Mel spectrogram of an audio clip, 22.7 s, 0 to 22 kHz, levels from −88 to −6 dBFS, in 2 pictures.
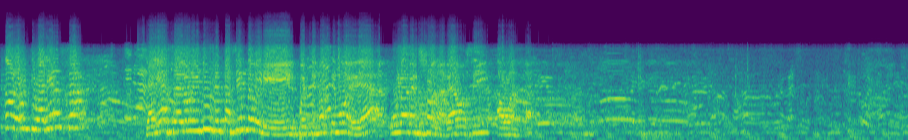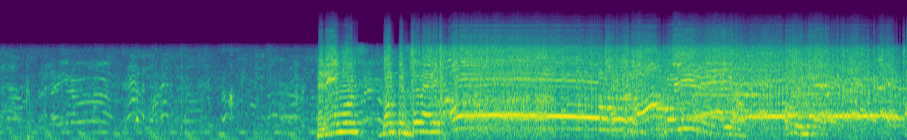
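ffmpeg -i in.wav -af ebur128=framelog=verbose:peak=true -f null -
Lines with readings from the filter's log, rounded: Integrated loudness:
  I:         -11.9 LUFS
  Threshold: -23.4 LUFS
Loudness range:
  LRA:        16.5 LU
  Threshold: -33.7 LUFS
  LRA low:   -26.8 LUFS
  LRA high:  -10.3 LUFS
True peak:
  Peak:       -4.9 dBFS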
